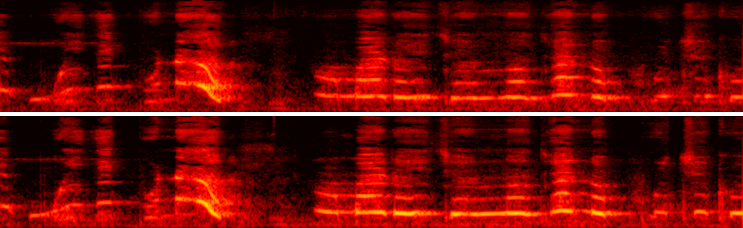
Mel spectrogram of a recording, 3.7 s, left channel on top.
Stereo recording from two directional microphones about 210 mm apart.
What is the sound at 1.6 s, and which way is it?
Child singing, 25° right (ahead or behind).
